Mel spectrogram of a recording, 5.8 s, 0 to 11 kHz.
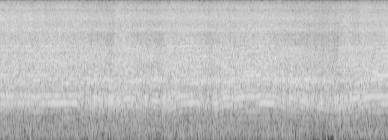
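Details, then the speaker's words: Samurai 40cc modified two-stroke with exhaust installed and ignition advanced about 20 degrees, worn crank bearings with lots of play: high buzzy scream bouncing off a ceiling near 10000 rpm; seems rev-limited at the same rpm as before, cause unconfirmed. "now I installed the exhaust, let's try now it still is limited at about 10000rpm but before that sounds quite happy"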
